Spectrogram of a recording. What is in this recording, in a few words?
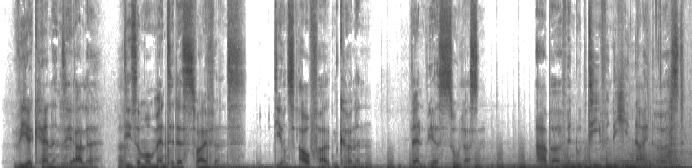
German Narration Voicereel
